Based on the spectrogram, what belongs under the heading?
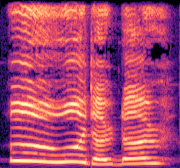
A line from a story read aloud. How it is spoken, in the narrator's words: Woodrow yawned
